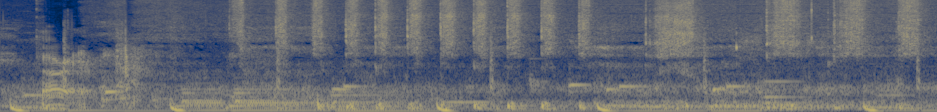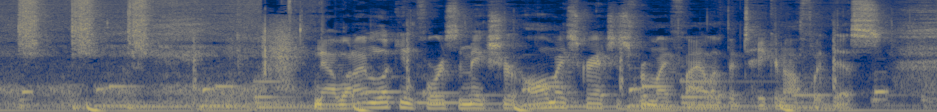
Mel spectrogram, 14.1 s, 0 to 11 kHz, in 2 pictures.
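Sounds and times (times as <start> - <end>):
background music with beat: 0.0 - 14.0.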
